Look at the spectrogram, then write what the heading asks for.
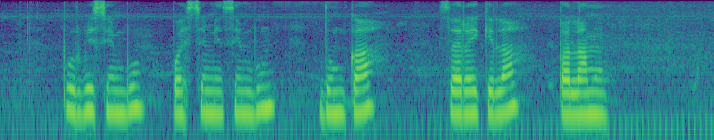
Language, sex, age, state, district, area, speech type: Santali, female, 18-30, Jharkhand, East Singhbhum, rural, spontaneous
